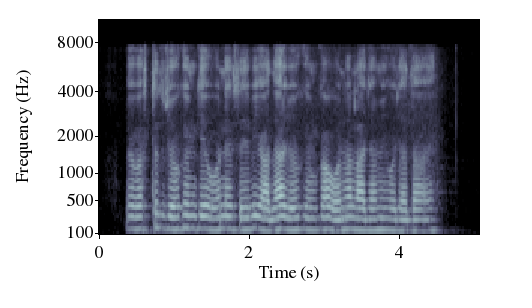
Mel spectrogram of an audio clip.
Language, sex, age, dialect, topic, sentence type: Hindi, male, 18-24, Awadhi Bundeli, banking, statement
